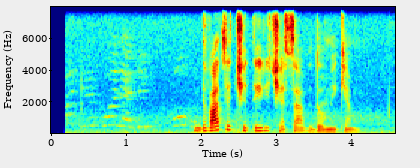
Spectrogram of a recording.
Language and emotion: Russian, neutral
